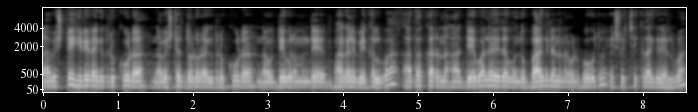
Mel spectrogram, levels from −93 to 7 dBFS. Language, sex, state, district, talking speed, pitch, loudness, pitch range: Kannada, male, Karnataka, Bijapur, 155 wpm, 130 Hz, -18 LUFS, 125-140 Hz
